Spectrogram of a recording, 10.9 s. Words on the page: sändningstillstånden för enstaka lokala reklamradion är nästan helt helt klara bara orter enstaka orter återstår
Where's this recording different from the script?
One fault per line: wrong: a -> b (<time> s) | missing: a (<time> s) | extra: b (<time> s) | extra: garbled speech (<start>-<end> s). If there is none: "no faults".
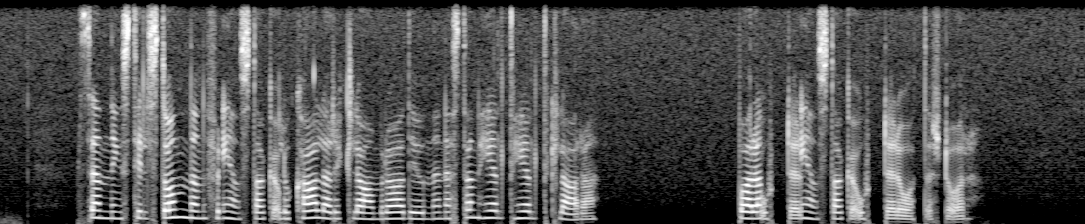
no faults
